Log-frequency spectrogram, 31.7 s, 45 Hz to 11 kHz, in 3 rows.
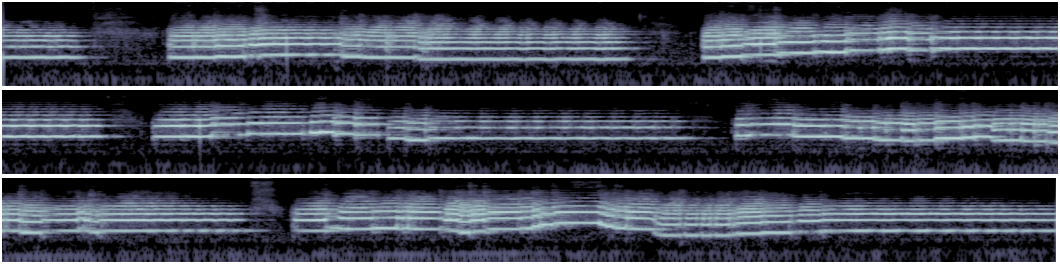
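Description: Yamaha YFH-635 flugelhorn with a Denis Wick 2FL mouthpiece, played solo and unaccompanied: a slow melody in six phrases separated by short breath pauses. Most phrases end on a long held note with vibrato.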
